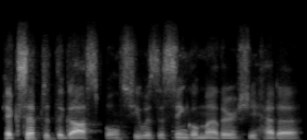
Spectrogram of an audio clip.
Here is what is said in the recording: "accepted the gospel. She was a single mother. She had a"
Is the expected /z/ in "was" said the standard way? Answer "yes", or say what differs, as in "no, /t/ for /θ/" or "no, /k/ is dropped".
yes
